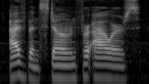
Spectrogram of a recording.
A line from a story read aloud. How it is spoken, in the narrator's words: Jeremy said with a sigh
